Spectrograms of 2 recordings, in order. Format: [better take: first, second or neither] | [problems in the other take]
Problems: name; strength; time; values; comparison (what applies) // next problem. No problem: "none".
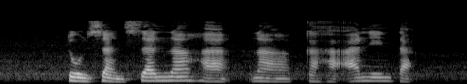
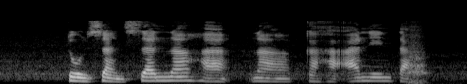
first | background sound (Breathing); 20 dB below the speech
